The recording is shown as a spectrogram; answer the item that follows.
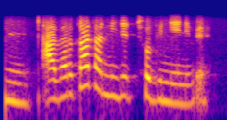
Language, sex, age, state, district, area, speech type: Bengali, female, 18-30, West Bengal, Malda, urban, conversation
